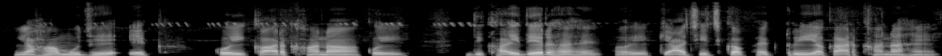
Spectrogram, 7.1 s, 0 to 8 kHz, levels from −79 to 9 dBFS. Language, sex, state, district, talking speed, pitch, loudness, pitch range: Hindi, male, Chhattisgarh, Balrampur, 160 wpm, 120 Hz, -18 LUFS, 115-130 Hz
